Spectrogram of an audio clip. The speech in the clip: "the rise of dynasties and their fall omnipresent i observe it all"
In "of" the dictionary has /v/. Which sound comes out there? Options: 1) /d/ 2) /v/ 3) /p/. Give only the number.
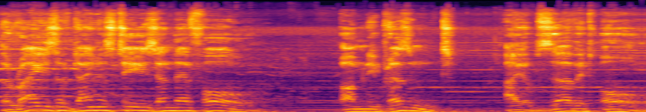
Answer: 2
